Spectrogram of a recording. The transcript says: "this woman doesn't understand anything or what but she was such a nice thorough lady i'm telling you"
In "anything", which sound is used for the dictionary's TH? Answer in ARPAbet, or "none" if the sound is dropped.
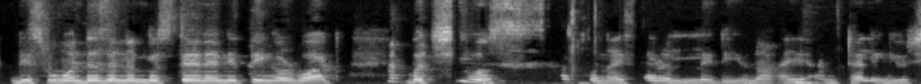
T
